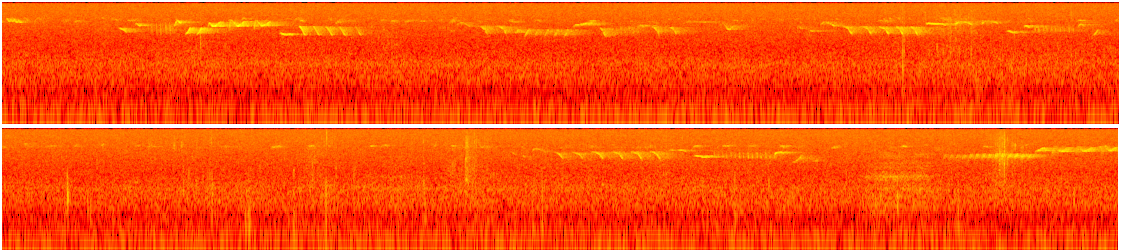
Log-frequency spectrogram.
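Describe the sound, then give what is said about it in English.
A songbird sings bright, high chirping phrases in bursts at the start and again near the end, fairly distant over a steady outdoor hiss with faint rustling footsteps. “Listen, a beautiful songbird singing.”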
